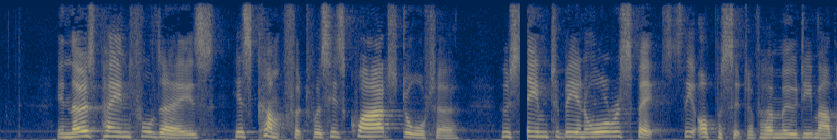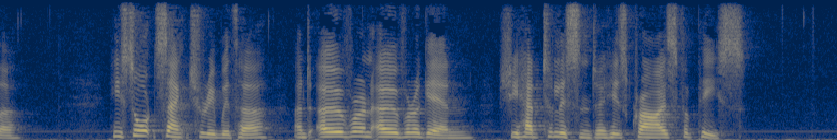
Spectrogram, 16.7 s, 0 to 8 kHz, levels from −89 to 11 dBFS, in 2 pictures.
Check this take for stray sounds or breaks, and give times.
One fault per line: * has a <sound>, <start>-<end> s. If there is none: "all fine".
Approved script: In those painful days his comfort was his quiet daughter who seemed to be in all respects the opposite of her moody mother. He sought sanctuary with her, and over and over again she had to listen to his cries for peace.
* has a dropout, 5.2-5.3 s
